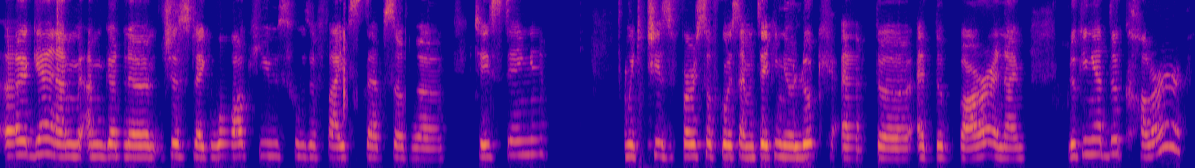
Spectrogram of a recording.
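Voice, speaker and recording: A woman's voice: medium pitch, steady tone, unhurried, a little mellow. Woman doing a chocolate tasting, chatty, kinda rambly, lots of ums. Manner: chatty, hesitant with many fillers. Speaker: chocolate taster. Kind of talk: guided tasting walkthrough.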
